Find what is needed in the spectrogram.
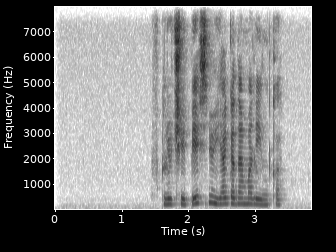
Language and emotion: Russian, neutral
